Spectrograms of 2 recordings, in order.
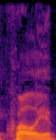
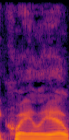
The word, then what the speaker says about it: Qualia: Well, it might be pronounced Qualia. Didn't quite figure out how it's pronounced, but... Yeah, we would generally say Qualia, but you can say Qualia, why not?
